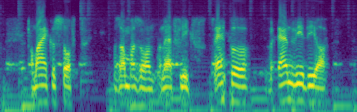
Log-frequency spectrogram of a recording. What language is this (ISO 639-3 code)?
hun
